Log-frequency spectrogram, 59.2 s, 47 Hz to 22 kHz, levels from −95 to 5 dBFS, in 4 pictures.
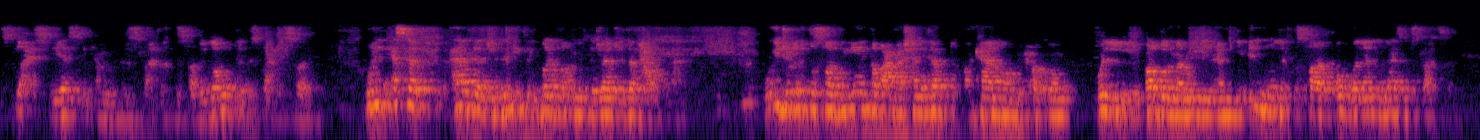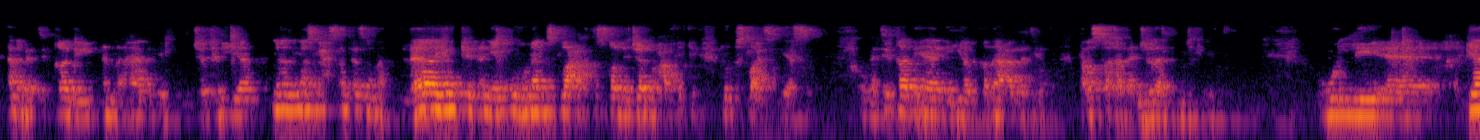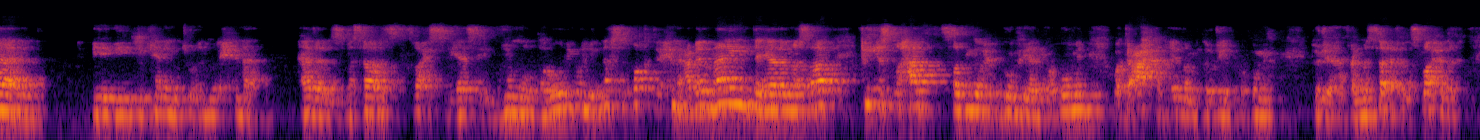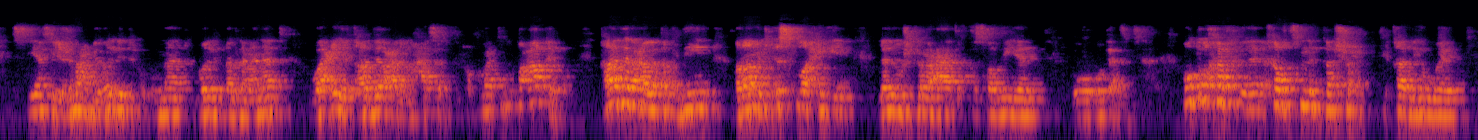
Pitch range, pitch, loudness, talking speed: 145-180 Hz, 160 Hz, -31 LUFS, 125 wpm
